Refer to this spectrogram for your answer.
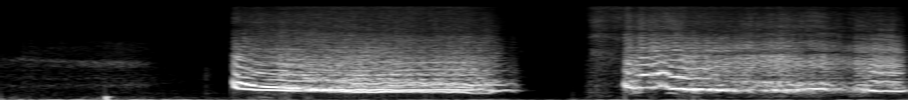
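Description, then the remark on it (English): A person imitates an elephant trumpeting with two loud, brassy blasts, each a sustained harsh blare sliding in pitch, separated by a short pause after a quiet opening. “I can do a good elephant.”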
